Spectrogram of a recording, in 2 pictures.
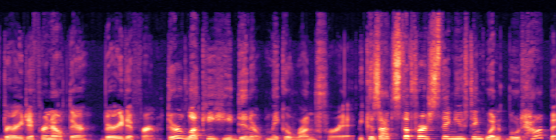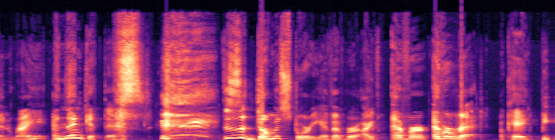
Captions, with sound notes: Very different out there, very different. They're lucky he didn't make a run for it because that's the first thing you think would happen, right? And then get this. (laughs) This is the dumbest story I've ever, ever read, okay?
